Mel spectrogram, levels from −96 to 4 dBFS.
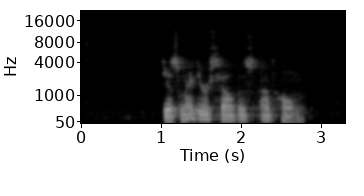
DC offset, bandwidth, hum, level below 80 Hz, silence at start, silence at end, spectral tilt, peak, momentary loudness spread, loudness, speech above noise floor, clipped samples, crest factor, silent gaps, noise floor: under 0.1%; 11.5 kHz; none; -82 dBFS; 1 s; 0.5 s; -7.5 dB/octave; -24 dBFS; 8 LU; -42 LUFS; 48 dB; under 0.1%; 20 dB; none; -89 dBFS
